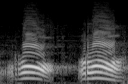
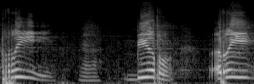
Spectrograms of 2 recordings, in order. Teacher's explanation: Secara isti'la, tarqiq adalah mengucapkan huruf dengan cara yang ringan, ya. Jadi tidak boleh tebal, sifatnya tipis, jadi pengucapannya ringan, sehingga ketika mengeluarkan suara tidak sampai memenuhi mulut.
